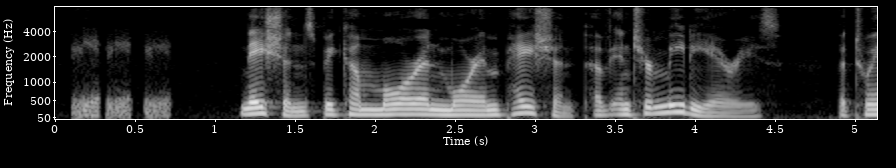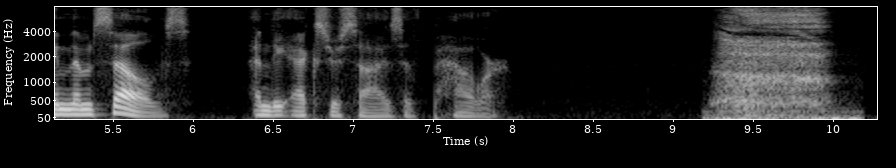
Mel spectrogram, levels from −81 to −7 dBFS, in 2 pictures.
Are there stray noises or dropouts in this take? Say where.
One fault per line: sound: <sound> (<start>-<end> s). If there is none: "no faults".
sound: laugh (0.1-0.7 s)
sound: breath (9.2-10.2 s)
